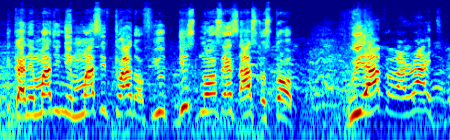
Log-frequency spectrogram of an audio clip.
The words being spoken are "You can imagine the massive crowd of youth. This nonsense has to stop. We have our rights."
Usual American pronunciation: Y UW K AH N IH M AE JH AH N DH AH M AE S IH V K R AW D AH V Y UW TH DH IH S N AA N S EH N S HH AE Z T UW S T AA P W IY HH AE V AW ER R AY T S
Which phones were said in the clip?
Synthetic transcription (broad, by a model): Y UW K AH N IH M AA JH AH N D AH M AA S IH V K L AW D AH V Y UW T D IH S N AA N S EH N S HH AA S T UW S T AA P W IY HH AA V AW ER R AY T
